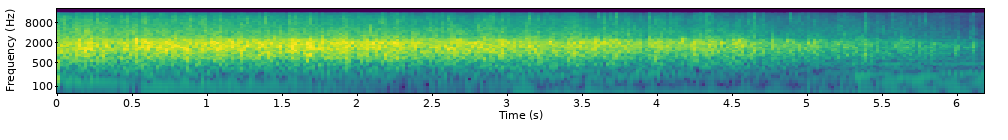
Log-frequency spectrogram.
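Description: Audience applauding, the clapping dying away over the last couple of seconds, with steady low background music underneath.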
